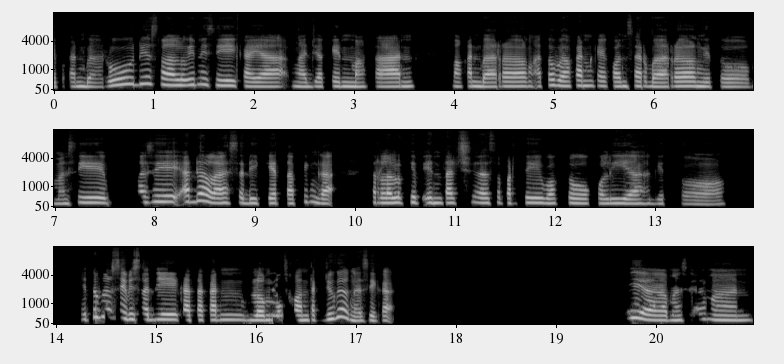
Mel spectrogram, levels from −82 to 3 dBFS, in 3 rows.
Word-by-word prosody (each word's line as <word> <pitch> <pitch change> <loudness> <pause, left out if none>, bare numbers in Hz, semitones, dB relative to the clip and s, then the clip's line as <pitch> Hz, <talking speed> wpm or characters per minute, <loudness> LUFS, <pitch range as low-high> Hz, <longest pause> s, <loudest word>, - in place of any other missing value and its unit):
Pekanbaru, 205 +8 -1
dia 325 +2 -2
selalu 270 -3 +3
ini, 300 - -3
sih, 240 -3 +1
kayak 200 -2 +1
ngajakin 205 +1 -2
makan, 200 +1 +1 0.4
makan 210 +1 -1
bareng 210 +2 +2
atau 250 +6 -3
bahkan 235 +1 +2
kayak 220 -1 -4
konser 210 +1 0
bareng, 210 +2 +2
gitu, 190 -1 -5
masih 235 +5 0 0.3
masih 275 +1 +1
ada 280 +4 +3
lah 225 -1 +5
sedikit, 220 0 -2
tapi 205 +2 -2
nggak 205 -3 +2 0.4
terlalu 230 0 +3
keep 250 - 0
in 225 -1 +1
touch 230 +3 -2
se 225 -2 +1
seperti 230 0 -2
waktu 215 +1 -2 0.2
kuliah, 205 -1 0
gitu, 195 0 -14 1.0
itu 250 +9 -3
masih 340 -4 -3
bisa 255 0 0
dikatakan 230 -2 +3 0.3
belum 215 0 +4
lost 215 0 -4
contact 220 0 +2
juga 350 +8 +3
nggak 190 -1 -1
sih, 205 - -1
Kak? 205 +2 -2 2.4
Iya, 300 -5 +5 0.3
masih 215 -1 -3
aman. 220 -4 0
220 Hz, 130 wpm, -25 LUFS, 205-245 Hz, 2.4 s, lah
